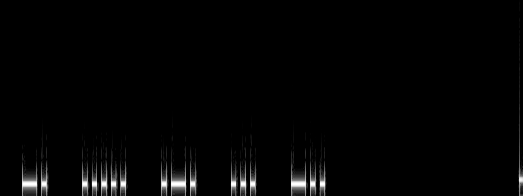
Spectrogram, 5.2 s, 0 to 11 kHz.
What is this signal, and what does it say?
Morse code, heard as a keyed tone, about 25 wpm, spaced as for 16 wpm, 700 Hz. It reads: N5RSD
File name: Lesson 15g - Number 5 - Call Signs 25wpm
